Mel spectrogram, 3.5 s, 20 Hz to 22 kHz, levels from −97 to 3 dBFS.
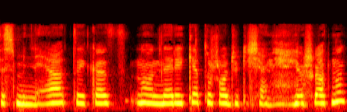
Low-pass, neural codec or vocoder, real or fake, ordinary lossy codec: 9.9 kHz; none; real; MP3, 64 kbps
